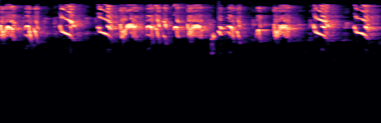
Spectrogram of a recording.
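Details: Oriental magpie-robin lure song for rousing other magpie-robins: a nonstop, fast jumble of high chirps, slurs and trills in short bursts, clear and loud throughout.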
